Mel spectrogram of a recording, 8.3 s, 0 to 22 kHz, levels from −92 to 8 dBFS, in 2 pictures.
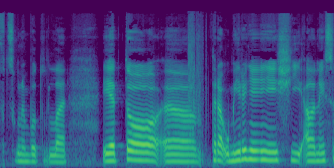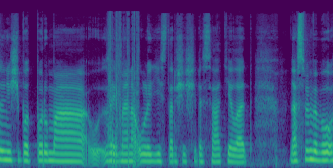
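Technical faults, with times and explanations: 2.35 to 2.61 s and 5.52 to 5.91 s, loose connector crackle: two irregular bursts of crackle and scratching, the second longer at about 0.39 s against 0.25 s. A worn or dirty contact is making and breaking rapidly as it shifts, chopping the signal on and off, with any DC on the line turning each break into a pop. On a spectrogram these show as scattered vertical broadband streaks; the waveform shows jagged spikes and brief dropouts at uneven intervals.
3.17 to 3.27 s, short stall from a late packet: a packet arrived late, the jitter buffer ran dry, and the receiver held the last sound for 77 ms until it came, then carried on from the same point. Nothing is lost, but the sound is stretched and everything after it runs 77 ms later. A spectrogram shows a brief frozen, horizontally smeared patch, and the waveform shows the same short cycles repeating.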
